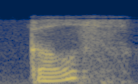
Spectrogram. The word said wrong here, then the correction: Guelph: Well, my best attempt. – Well, was that okay? What is it? Was that okay? – Well, yeah, Guelph is the correct pronunciation.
